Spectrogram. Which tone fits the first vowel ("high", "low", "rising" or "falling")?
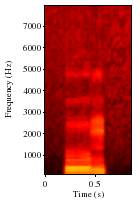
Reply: rising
